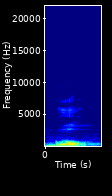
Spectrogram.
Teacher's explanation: जब हम गोविंद में से गो कहेंगे ध्वनि गले से निकलती है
